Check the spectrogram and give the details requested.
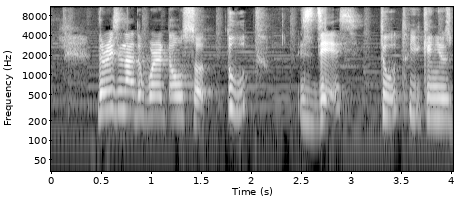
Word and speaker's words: тут: There is another word also, тут, здесь, тут, you can use both.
